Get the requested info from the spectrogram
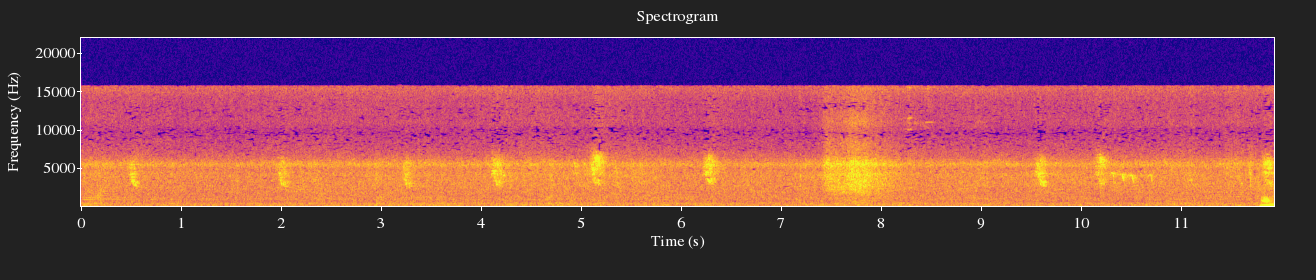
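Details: Populous honey bee colony in the hive in July, with a good breeding queen, giving an unbroken, even buzz; light clicks and taps recur about every second, with a brief louder rush around the middle.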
